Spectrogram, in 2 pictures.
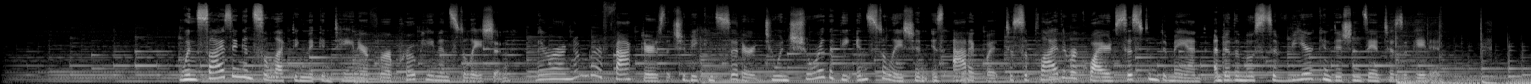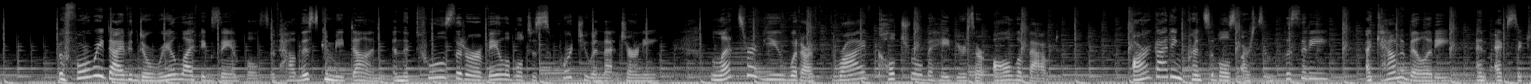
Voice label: english american e-learning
